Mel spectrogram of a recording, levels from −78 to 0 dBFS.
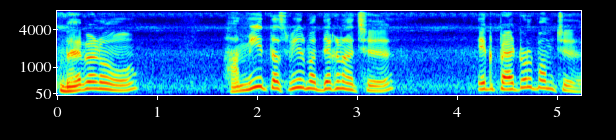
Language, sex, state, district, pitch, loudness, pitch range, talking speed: Garhwali, male, Uttarakhand, Tehri Garhwal, 220 Hz, -15 LUFS, 180-250 Hz, 125 wpm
